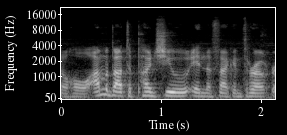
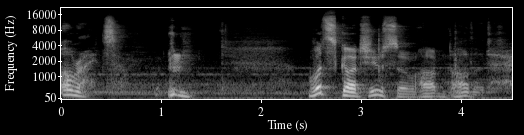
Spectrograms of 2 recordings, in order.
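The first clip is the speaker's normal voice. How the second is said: lowered, hushed near-whisper; 5 dB quieter than usual. The game master, as Balar sitting down at the table, speaks in a much lower tone. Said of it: "speaking in a much lower tone of voice".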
